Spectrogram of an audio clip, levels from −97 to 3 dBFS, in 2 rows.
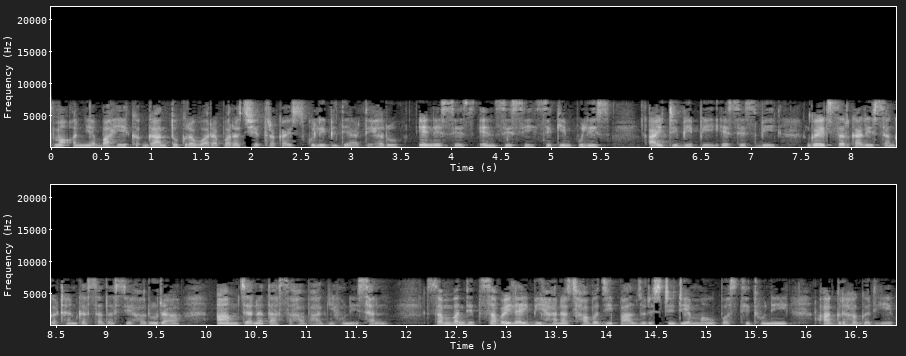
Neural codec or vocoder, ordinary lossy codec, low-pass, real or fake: none; none; 7.2 kHz; real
